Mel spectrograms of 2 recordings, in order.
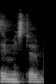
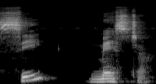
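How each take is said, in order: First: The first syllable sounds like 'seh'. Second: The first syllable sounds like 'see'. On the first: The speaker calls it wrong. "আমরা সবাই প্রায় সেমিস্টার বলি" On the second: The speaker calls it right. "সঠিক উচ্চারণ হচ্ছে সি মেস্টার"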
